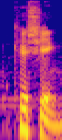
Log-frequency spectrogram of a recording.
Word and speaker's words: Cushing: I can't pronounce his name. Cushing.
